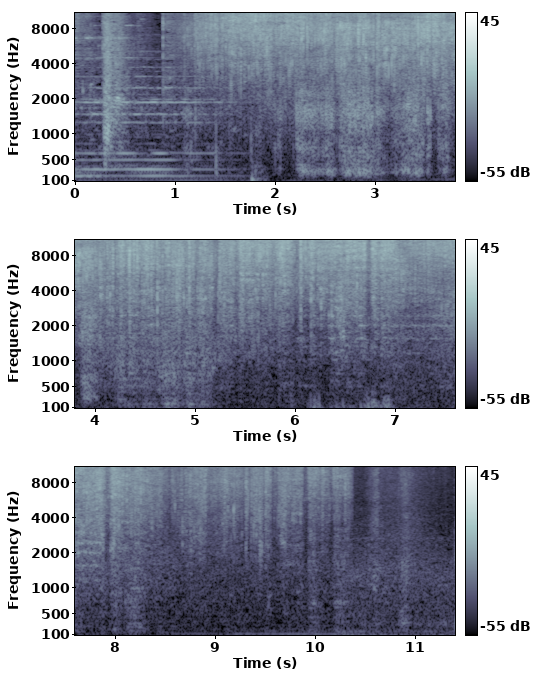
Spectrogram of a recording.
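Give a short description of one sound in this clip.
Water sprays from a hose and splashes on the ground.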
